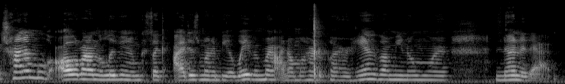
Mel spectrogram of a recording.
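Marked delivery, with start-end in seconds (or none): none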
